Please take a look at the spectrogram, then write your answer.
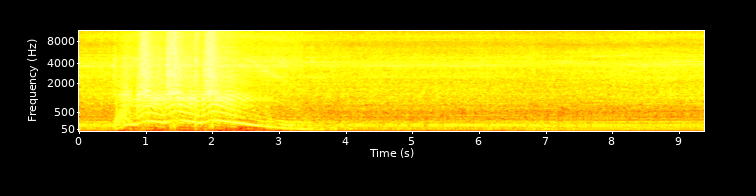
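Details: Warmed-up 2001 ZRX1200R four-cylinder, CVK carbs, pilot screws 2 5/8 turns (factory 2 1/4, jetted lean), idle lowered, phone-recorded: three crisp blips rising and falling cleanly, then smooth even idle, no stumble. Normal idle and revving.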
